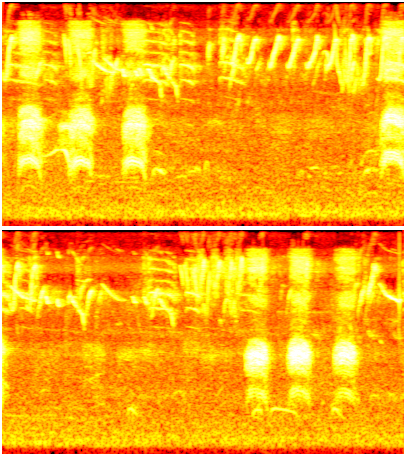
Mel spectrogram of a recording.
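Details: House crow cawing in short runs: three quick harsh caws, a pause, a single caw, then three more. A busy chorus of high twittering small birds continues throughout.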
